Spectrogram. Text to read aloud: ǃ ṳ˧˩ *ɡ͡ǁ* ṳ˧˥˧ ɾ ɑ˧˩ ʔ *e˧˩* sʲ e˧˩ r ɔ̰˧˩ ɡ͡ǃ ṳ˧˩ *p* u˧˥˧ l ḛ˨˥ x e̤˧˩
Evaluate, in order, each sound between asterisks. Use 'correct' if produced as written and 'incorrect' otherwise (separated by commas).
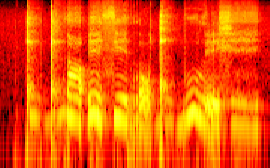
incorrect, incorrect, incorrect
